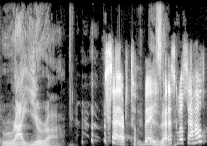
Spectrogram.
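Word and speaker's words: Riyria: i a Tá OK agora entendi e a pronúncia é Raira certo bem parece que você arrotou Mas beleza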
